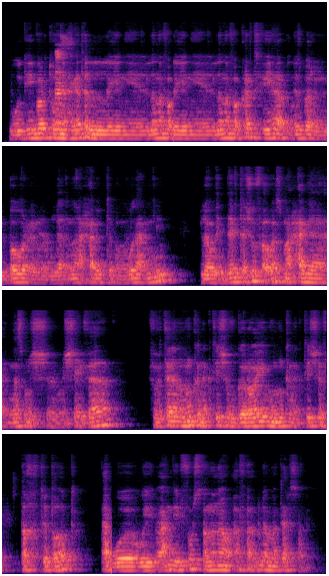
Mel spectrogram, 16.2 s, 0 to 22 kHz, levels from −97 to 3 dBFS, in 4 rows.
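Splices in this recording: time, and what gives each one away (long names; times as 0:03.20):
0:02.14: the same again, the last 0.83 s
0:12.17: cut off before it has died away
0:13.55: cut off before it has died away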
